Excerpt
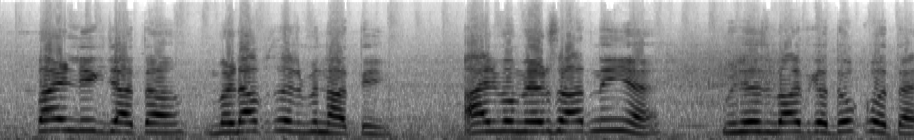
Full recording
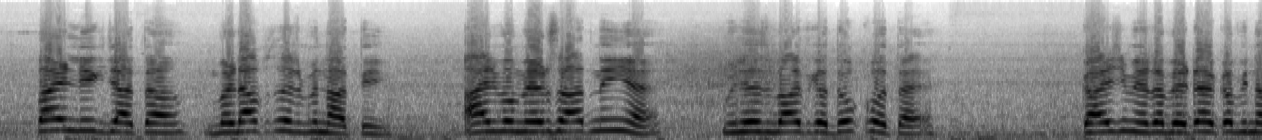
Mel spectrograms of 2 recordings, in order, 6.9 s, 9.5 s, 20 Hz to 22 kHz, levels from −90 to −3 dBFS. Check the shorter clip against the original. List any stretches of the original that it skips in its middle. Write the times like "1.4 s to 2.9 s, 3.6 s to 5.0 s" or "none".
none

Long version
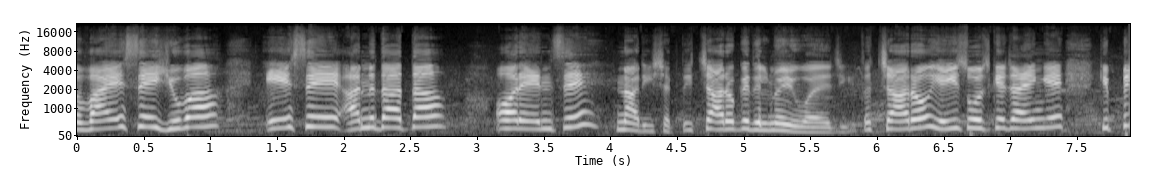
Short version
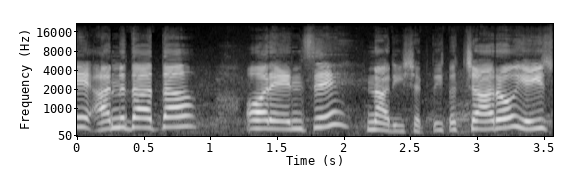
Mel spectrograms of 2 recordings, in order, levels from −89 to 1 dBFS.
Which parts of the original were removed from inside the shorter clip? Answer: 4.5 s to 5.8 s

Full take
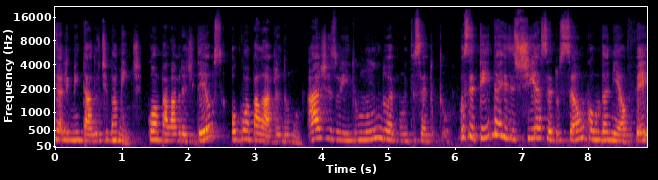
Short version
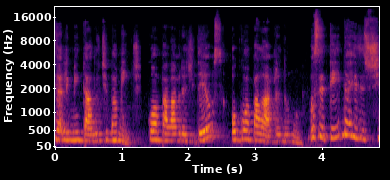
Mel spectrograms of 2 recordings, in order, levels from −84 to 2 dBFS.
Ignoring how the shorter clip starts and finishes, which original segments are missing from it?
3.6 s to 5.8 s

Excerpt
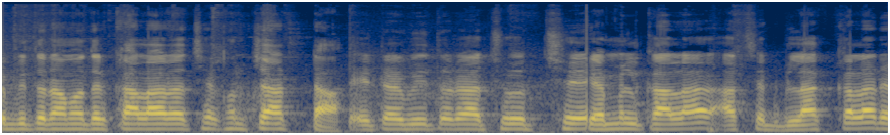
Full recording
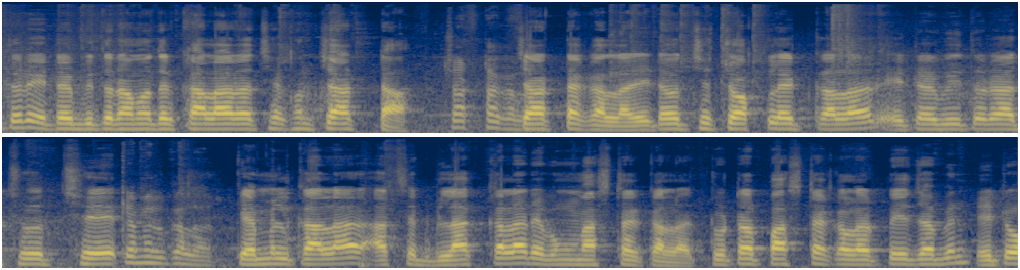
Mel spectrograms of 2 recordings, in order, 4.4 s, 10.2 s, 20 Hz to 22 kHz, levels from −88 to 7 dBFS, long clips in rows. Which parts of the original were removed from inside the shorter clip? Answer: 2.1 s to 4.4 s, 5.6 s to 6.3 s

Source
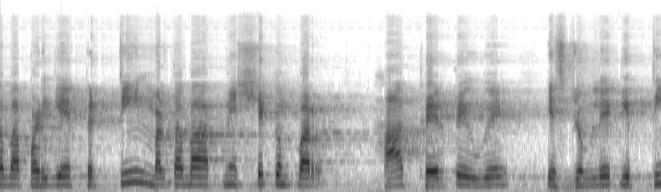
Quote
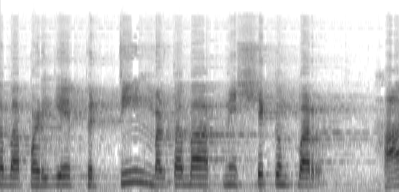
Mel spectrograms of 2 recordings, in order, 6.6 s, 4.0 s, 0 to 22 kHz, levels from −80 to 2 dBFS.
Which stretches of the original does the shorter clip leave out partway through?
none

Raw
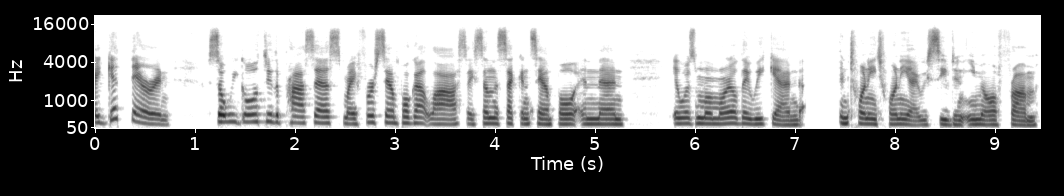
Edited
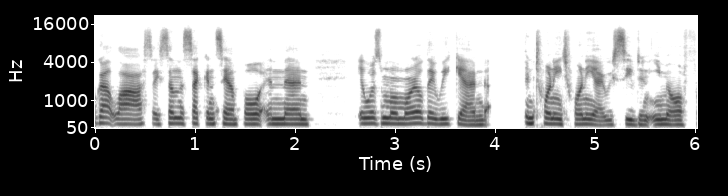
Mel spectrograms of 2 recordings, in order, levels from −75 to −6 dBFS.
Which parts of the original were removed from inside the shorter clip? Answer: none

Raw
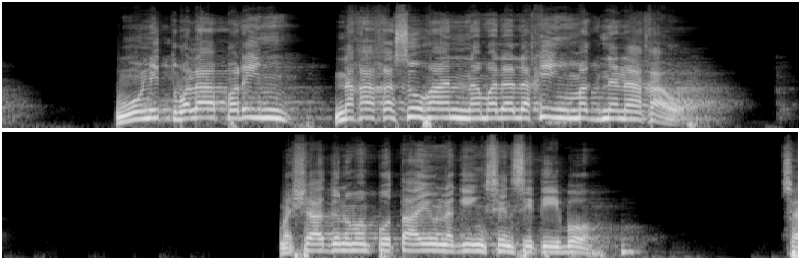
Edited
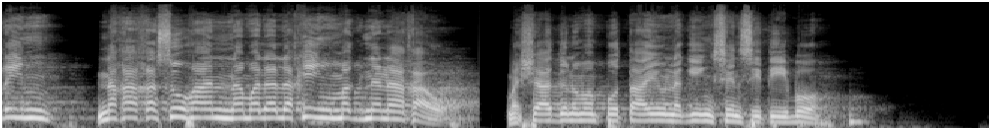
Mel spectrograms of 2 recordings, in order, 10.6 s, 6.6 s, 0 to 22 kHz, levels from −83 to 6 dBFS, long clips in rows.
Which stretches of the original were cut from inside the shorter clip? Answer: 4.7 s to 7.0 s

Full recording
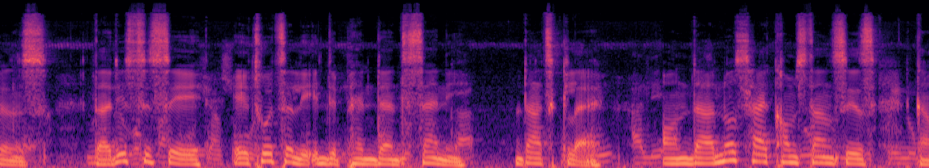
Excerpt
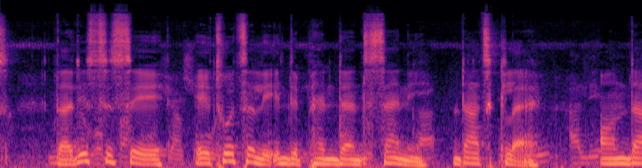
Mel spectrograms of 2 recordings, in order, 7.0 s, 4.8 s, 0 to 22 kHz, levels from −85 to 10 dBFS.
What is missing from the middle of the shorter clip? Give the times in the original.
3.6 s to 3.8 s

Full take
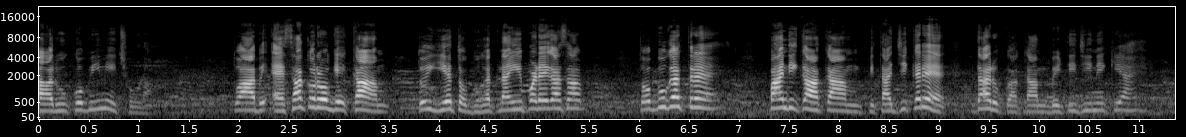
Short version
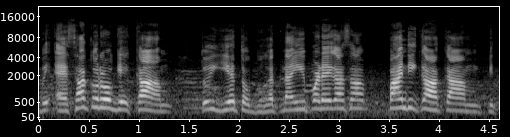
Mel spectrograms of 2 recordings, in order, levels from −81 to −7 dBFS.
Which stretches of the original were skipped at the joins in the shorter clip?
5.5 s to 7.1 s

